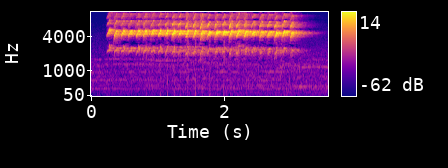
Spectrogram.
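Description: A Black-crested Bulbul gives a harsh, buzzy, rapidly pulsing rattle, held steady for about three seconds before fading out.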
